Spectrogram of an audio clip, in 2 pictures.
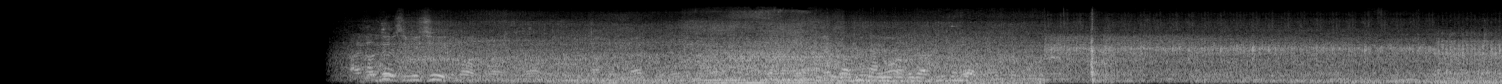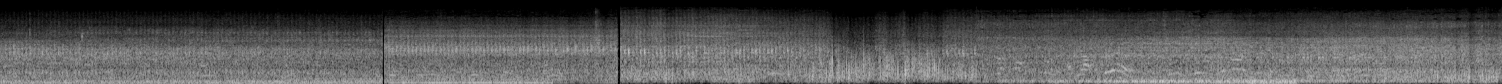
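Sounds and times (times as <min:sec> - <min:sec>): engines idling at low revs: 0:08.2 - 0:30.0.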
